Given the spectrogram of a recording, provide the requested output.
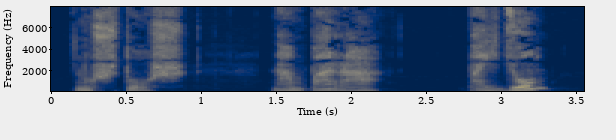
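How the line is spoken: Wizard's whisper. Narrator (Russian): шепнул волшебник Алеша коту Ваське

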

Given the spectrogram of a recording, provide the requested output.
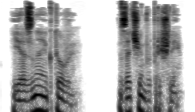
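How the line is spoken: Icy voice. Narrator (Russian): Ледяным голосом осведомился Ангус

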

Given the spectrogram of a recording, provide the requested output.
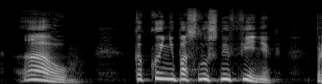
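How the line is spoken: Young woman, plain. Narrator (Russian): произнесла девушка

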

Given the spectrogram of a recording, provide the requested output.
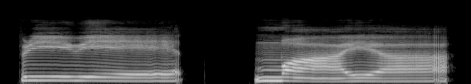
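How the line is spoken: Mocking imitation. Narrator (Russian): передразнил его Закариас

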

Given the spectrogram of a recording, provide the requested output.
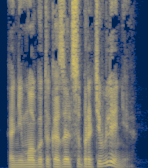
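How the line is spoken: Calm. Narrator (Russian): спокойно заметил Нельсон

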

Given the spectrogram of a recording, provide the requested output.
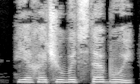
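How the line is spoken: Whisper. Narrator (Russian): прошептала София

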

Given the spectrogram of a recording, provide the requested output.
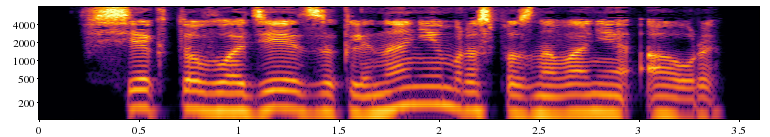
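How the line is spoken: Plain. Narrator (Russian): ответил Эйнар

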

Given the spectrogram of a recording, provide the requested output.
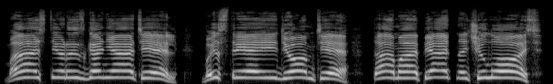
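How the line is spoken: Yelling from afar. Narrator (Russian): заорал издалека

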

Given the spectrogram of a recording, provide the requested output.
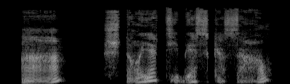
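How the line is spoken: Triumphant whisper. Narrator (Russian): торжествующе прошептал он племяннице

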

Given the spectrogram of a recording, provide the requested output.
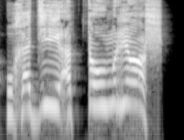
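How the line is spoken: Shouted. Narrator (Russian): закричала

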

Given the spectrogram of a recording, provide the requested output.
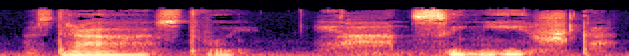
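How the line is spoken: Quiet. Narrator (Russian): тихо произнес он

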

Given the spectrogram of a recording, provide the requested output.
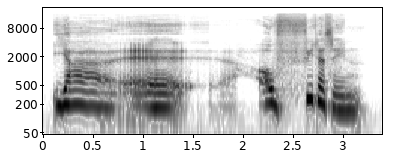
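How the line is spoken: Stutter. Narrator (German): stottert Kokosnuss

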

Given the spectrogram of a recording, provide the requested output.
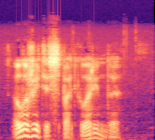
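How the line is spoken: Tender. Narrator (Russian): нежно сказал он

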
